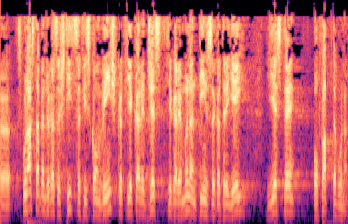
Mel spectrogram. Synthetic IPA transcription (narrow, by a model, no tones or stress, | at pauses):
spunast̪apent̪ɾukasəʃt̪it̪sʲsəfit̪sʲko̞nvinʃʲkəfije̞kaɾe̞d͡ʒe̞st̪fije̞kaɾe̞mɨnəɨnt̪insəkət̪ɾe̞je̞jː | e̞st̪e̞ | o̞fap̚t̪əbunə̰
